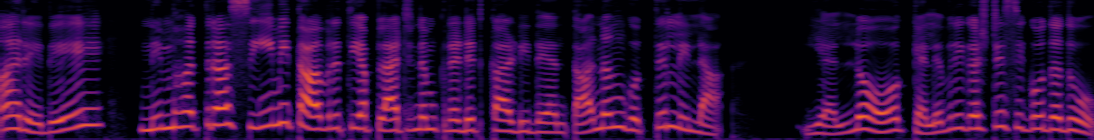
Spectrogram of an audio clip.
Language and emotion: Kannada, surprised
